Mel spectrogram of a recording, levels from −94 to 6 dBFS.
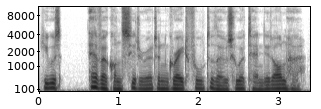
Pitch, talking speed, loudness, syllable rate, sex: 115 Hz, 210 wpm, -16 LUFS, 7.3 syllables/s, male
